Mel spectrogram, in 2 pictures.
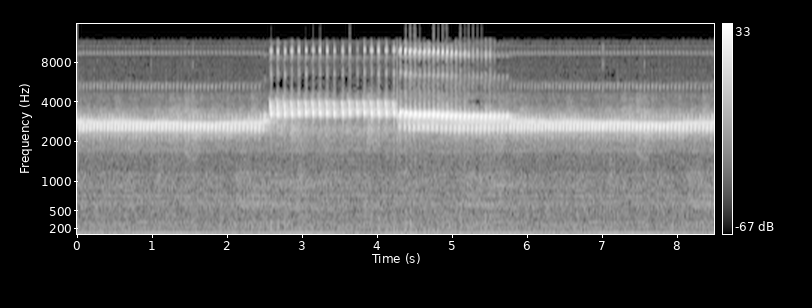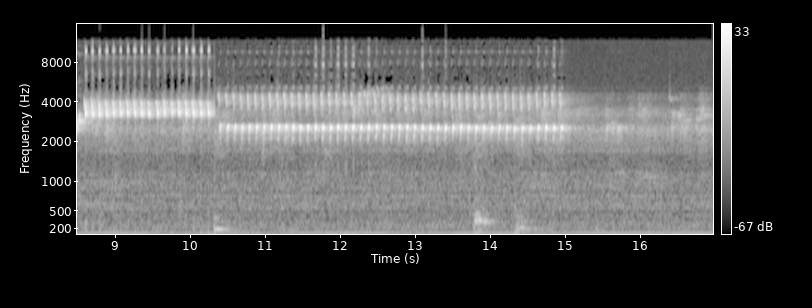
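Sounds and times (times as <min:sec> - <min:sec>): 
canary singing trills: 0:00.0 - 0:16.9.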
